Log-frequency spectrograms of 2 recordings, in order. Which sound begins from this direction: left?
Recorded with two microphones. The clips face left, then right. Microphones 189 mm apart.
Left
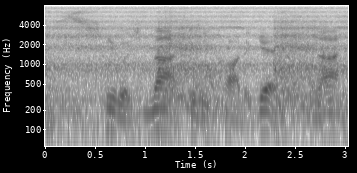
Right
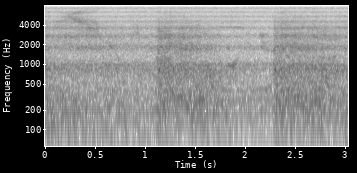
A man speaking, at 0.6 s.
